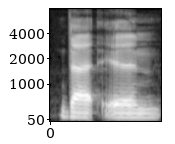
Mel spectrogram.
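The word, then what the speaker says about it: ث: So the correct pronunciation to pronounce this letter tha is that the tip of your tongue should be touching the top two teeth, the upper tooth in your mouth.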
